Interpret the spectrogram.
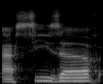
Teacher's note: on the number 6, the X is pronounced with a Z sound, a Z sort of sound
